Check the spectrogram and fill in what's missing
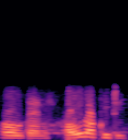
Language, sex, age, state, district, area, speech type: Odia, female, 60+, Odisha, Jharsuguda, rural, conversation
